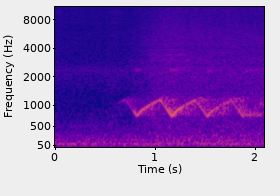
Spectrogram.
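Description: Faint siren in the background, its pitch dipping and swinging back up rapidly, about three times a second, starting about half a second in.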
